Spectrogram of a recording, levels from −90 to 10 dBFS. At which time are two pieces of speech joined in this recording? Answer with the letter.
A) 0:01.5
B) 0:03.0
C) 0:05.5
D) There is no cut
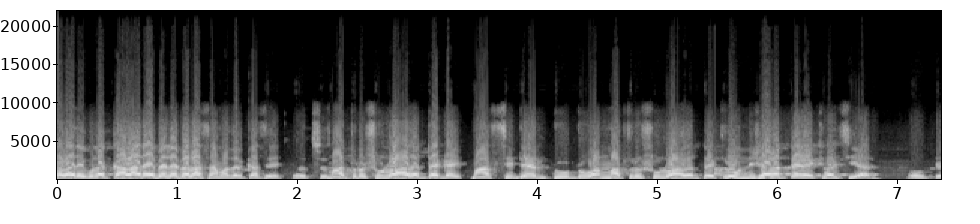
C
